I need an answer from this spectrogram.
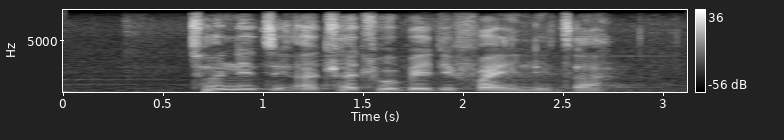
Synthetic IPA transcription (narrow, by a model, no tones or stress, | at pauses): t͡sʰwanet͡sʼɪʔat͡ɬʰat͡ɬʰʊbɛdifaɪlɪt͡sʼa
